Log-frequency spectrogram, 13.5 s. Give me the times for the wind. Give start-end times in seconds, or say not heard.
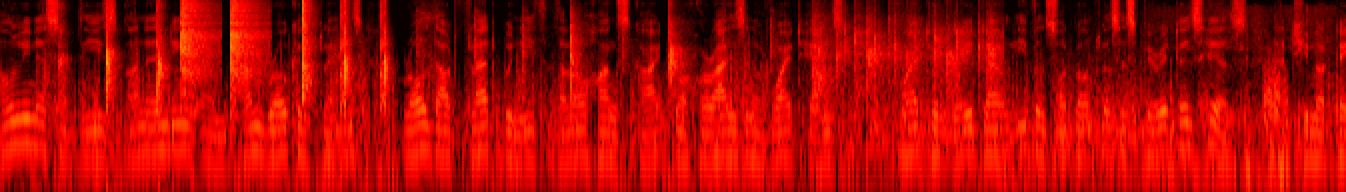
0.0-13.4.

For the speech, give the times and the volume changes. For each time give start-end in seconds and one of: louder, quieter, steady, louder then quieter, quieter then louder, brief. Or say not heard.
0.0-13.4 steady.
